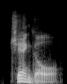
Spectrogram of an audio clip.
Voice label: "jangle", American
